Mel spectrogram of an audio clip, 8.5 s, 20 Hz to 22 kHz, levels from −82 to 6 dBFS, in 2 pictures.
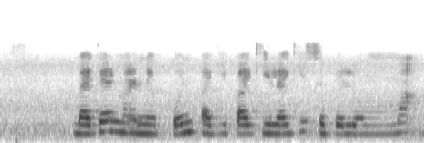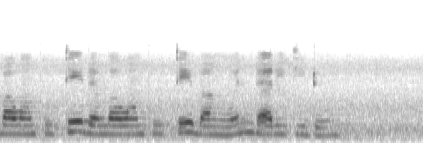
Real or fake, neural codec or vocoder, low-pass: real; none; 7.2 kHz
